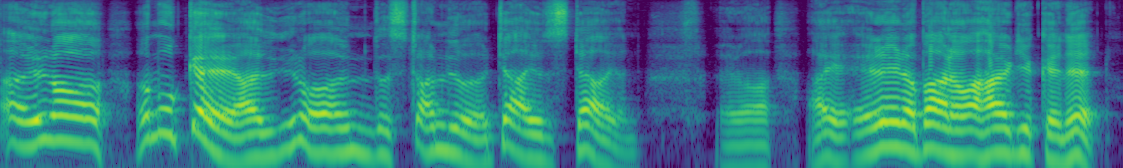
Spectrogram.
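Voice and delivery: movie boxer, halting and rambling; Sylvester Stallone. Acted. Film star giving the host his motto, halting boxer impression.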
